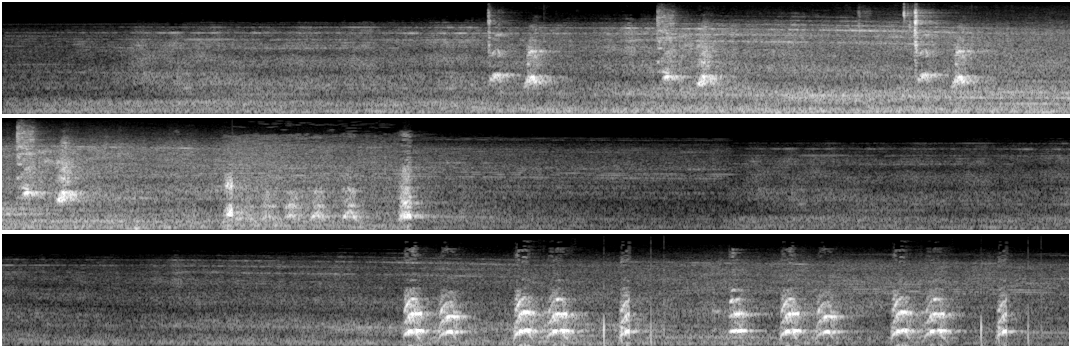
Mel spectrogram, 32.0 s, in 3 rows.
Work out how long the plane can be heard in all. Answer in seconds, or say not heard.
32 s.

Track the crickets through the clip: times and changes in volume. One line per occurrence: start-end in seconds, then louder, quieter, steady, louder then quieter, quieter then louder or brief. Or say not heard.
not heard.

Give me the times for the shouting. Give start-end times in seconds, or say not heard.
not heard.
